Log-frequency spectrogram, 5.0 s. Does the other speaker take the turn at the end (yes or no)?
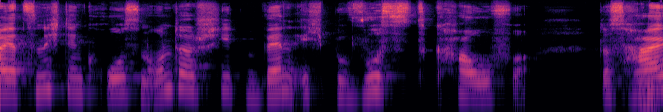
yes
